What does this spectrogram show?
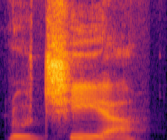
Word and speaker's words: Lucia: half of the name the c coming after the i makes a ch sound this name is not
